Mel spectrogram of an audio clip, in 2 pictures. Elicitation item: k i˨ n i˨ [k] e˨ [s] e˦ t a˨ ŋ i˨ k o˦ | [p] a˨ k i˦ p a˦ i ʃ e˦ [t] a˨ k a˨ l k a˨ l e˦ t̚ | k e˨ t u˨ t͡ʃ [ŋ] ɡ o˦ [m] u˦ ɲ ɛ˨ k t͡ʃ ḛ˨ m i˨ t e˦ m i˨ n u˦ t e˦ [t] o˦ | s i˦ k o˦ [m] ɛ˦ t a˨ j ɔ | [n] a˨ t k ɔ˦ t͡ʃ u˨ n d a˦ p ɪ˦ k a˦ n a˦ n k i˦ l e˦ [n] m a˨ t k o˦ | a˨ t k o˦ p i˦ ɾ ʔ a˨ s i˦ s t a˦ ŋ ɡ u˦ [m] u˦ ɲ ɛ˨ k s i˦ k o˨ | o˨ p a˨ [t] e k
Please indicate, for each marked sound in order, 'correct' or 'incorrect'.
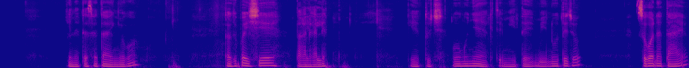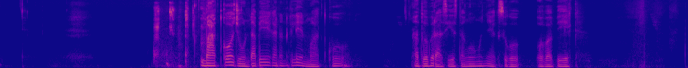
incorrect: t, correct, incorrect: k, correct, correct, incorrect: ŋ, incorrect: t͡ʃ, incorrect: n, incorrect: m, correct, incorrect: ŋ, incorrect: p

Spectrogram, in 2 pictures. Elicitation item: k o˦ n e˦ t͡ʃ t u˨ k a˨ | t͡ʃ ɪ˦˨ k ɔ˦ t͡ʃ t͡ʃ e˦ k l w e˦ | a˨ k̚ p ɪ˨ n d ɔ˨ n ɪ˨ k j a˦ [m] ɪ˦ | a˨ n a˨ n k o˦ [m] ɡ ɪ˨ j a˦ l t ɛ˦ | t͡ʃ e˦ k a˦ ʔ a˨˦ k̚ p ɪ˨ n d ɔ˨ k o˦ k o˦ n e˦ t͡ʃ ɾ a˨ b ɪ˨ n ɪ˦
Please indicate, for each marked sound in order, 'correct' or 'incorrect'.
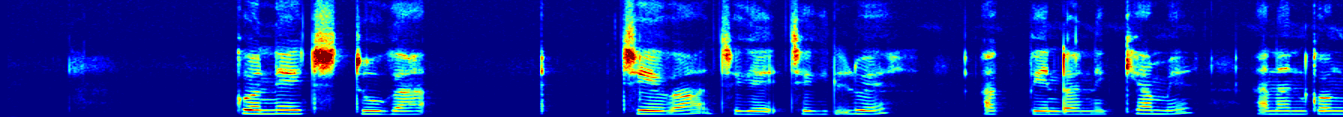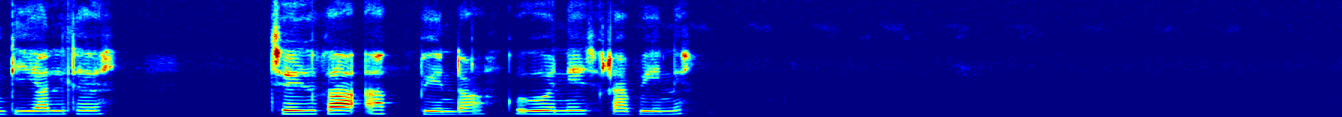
correct, incorrect: ŋ

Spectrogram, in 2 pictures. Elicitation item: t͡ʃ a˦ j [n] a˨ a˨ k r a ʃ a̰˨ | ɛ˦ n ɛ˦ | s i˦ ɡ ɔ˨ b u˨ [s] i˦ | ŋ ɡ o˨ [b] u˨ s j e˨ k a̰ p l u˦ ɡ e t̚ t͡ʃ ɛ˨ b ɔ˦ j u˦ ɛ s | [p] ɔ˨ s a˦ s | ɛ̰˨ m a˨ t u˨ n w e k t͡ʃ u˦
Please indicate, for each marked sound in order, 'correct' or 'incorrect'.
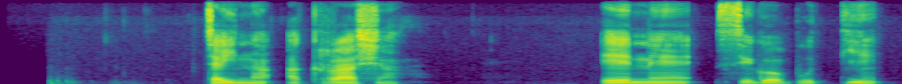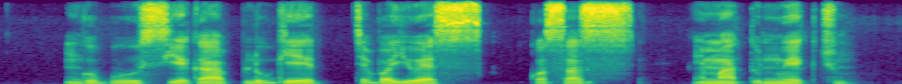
correct, incorrect: t, correct, incorrect: k

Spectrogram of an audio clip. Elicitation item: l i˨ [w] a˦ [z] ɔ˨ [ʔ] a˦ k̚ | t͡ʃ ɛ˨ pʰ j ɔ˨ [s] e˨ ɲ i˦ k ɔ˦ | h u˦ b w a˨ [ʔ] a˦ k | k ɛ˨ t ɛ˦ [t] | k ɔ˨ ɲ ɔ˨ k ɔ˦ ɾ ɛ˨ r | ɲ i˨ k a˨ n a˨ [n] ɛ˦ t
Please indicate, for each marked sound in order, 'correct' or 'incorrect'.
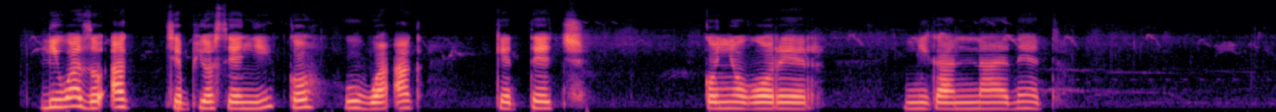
correct, correct, correct, correct, correct, incorrect: t͡ʃ, correct

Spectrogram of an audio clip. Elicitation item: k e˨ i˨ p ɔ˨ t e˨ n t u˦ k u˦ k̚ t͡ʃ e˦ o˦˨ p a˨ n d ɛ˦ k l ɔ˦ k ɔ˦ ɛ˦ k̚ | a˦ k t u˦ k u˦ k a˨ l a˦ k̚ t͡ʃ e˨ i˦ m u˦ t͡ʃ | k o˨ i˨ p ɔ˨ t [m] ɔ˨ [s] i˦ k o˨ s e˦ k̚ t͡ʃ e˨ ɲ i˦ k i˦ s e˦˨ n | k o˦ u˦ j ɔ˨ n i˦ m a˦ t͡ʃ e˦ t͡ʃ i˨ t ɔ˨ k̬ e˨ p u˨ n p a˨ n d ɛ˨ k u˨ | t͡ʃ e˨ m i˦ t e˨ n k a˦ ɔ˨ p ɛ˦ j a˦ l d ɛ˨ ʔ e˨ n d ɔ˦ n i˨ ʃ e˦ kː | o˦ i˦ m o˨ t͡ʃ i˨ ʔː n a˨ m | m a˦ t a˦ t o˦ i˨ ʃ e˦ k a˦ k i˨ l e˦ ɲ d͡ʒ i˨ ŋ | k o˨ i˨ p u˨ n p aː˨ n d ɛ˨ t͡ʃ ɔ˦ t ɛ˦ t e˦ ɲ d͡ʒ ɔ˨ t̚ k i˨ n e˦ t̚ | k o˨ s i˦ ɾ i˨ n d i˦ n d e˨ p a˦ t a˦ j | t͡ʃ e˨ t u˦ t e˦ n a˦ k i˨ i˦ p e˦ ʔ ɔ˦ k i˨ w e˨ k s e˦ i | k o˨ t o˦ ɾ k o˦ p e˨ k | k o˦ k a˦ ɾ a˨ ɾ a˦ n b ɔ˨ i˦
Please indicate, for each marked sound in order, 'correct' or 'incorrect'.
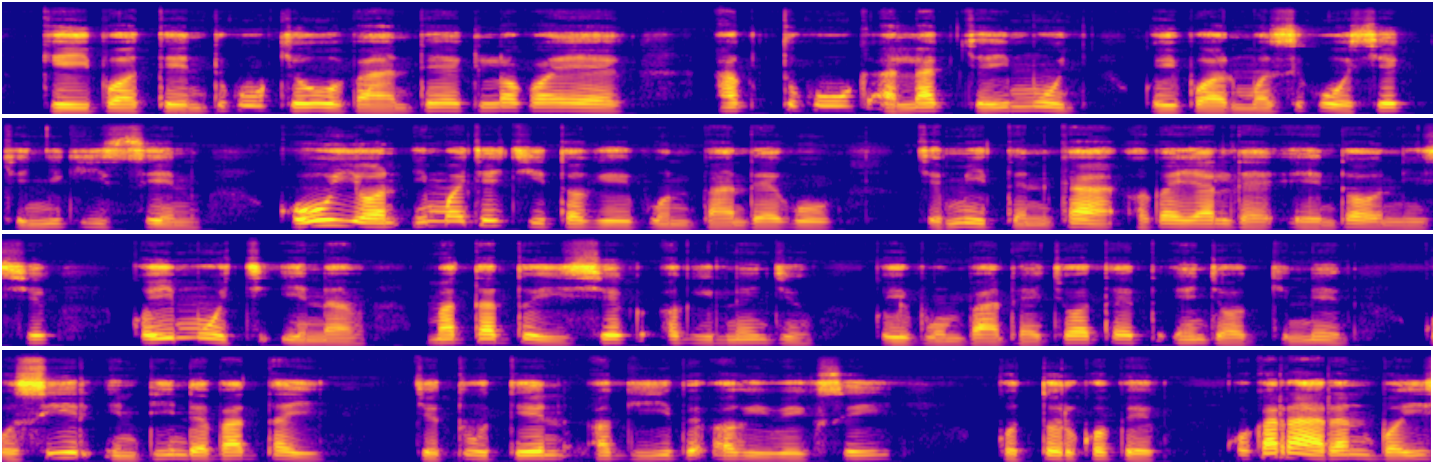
correct, correct

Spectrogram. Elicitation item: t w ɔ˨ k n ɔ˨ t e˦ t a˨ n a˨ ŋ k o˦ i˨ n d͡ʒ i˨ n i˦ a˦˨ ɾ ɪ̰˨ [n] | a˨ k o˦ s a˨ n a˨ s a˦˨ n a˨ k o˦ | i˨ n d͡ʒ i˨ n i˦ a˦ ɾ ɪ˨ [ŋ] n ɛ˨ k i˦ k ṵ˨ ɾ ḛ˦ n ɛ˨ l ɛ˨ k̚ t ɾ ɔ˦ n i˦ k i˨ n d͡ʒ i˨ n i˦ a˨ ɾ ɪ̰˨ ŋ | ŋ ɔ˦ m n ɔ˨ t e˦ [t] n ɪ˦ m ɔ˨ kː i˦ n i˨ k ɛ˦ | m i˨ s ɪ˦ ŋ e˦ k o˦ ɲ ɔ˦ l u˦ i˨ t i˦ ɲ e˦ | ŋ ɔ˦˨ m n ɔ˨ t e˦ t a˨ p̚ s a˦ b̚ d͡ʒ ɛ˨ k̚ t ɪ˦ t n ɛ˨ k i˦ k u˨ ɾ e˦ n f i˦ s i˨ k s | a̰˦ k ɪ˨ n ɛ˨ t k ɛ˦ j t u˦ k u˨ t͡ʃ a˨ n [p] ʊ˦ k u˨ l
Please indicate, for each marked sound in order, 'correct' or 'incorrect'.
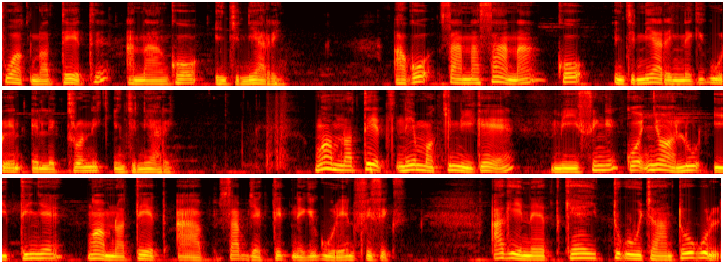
incorrect: ŋ, correct, correct, incorrect: t

